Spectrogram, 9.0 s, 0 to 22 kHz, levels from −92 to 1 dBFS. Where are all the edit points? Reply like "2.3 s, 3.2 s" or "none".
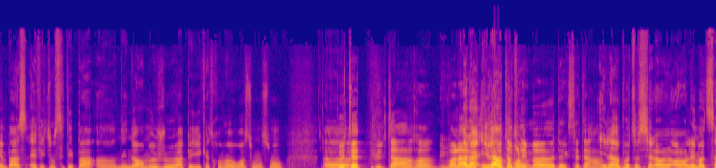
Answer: none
